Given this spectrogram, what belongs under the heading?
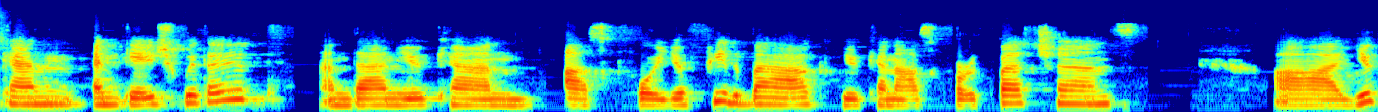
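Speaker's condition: No condition

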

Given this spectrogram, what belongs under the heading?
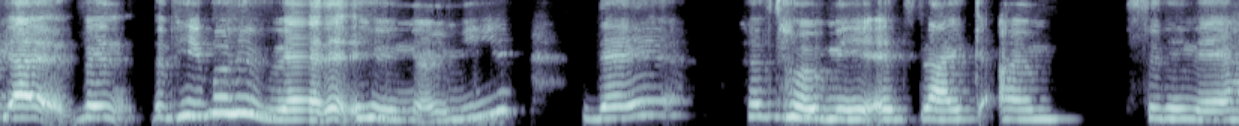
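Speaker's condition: Cerebral palsy; quadriplegic, wheelchair user

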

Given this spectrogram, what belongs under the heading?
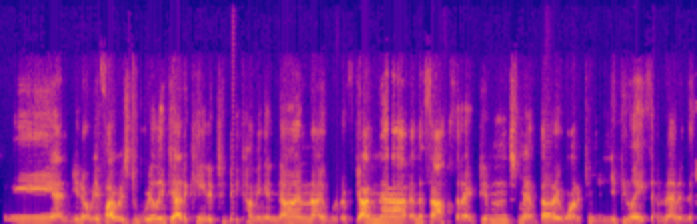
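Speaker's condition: Deafness with cochlear implants

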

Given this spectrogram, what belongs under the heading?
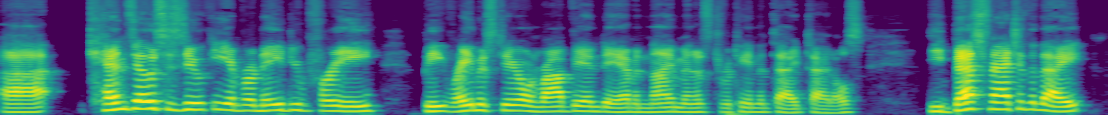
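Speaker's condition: No condition

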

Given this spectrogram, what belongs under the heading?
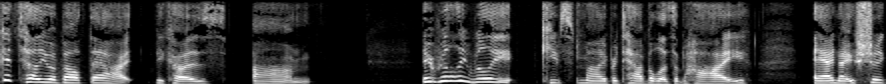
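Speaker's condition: Down syndrome

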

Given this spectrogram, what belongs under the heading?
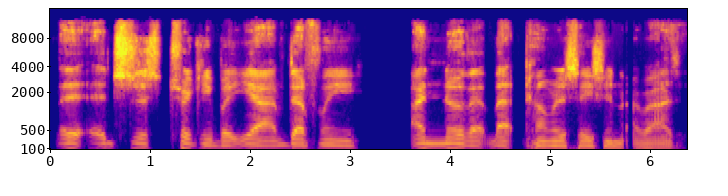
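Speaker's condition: Cerebral palsy; since birth, umbilical cord around neck three times, breathing difficulty in womb, tight muscles, gait, swimming and cycling learned in high school; mildest case, gets around on own, no wheelchair; speech reveals disability, speaks more slowly than others, articulate

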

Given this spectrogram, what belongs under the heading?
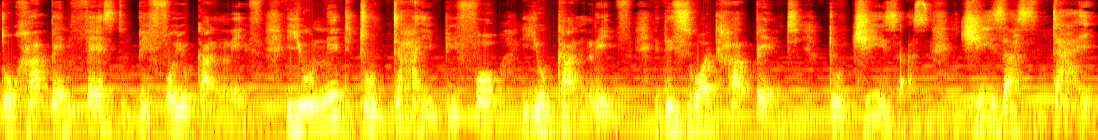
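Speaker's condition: No condition

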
